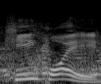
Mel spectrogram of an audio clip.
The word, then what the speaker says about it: Ke Huy: Is it Ki Hui? Hui. Hui. Yeah. Hui. Ki Hui.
